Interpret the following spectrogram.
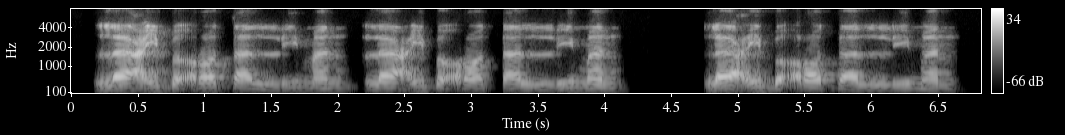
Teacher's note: Berarti cara membacanya berarti dileburkan. Nunnya hilang, langsung masuk ke lam atau ke ro dan tanpa disertai dengan dengung. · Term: idgham bi ghairi gunnah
